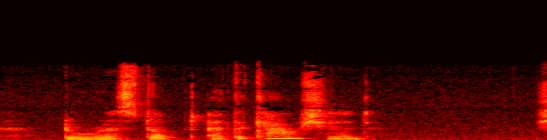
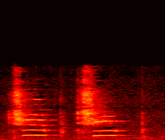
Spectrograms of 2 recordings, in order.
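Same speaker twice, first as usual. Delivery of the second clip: very high, soft cheep; squeaking chicks; 8 dB quieter than usual. Acted. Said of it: "the chicks squeaked".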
